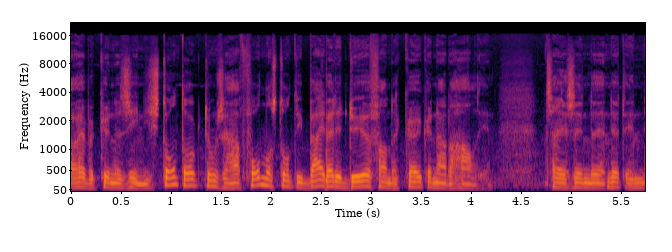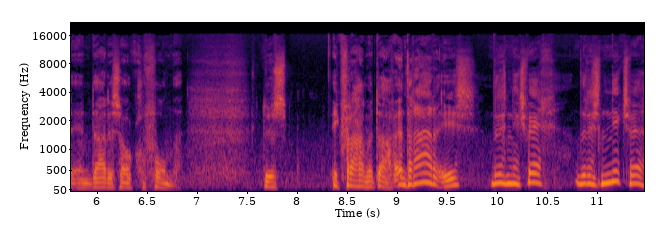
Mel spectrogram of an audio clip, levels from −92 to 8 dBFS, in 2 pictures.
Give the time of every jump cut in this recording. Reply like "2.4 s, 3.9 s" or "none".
2.5 s, 5.3 s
